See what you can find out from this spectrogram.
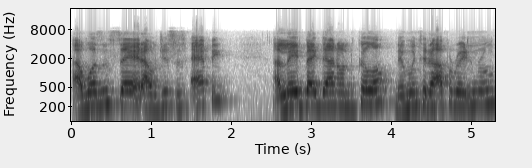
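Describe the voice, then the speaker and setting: A woman in a South Carolina accent, with a medium pitch and a moderate pace. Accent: Southern American (South Carolina). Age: 70s. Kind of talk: interview answer, personal testimony.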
